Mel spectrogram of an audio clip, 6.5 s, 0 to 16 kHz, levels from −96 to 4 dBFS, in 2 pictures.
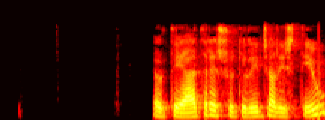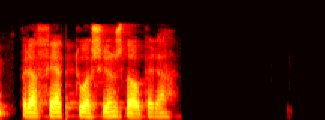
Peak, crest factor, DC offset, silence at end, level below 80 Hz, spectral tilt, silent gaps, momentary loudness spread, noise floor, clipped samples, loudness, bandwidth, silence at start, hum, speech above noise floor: -2 dBFS; 18 dB; under 0.1%; 1.55 s; -58 dBFS; -4.5 dB/octave; 3.40-3.45 s; 9 LU; under -90 dBFS; under 0.1%; -19 LUFS; 7.6 kHz; 1.5 s; none; over 72 dB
